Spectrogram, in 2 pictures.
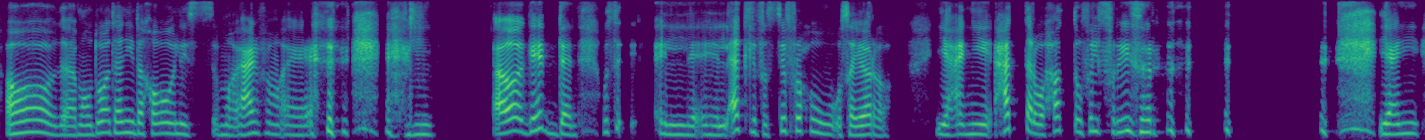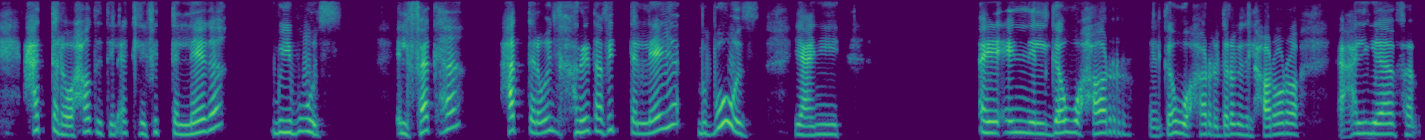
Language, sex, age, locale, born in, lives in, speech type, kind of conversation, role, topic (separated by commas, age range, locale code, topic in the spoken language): Arabic, female, 35-39, ar-EG, Egypt, Egypt, conversation, podcast, guest, إزاي بتتعامل مع بواقي الأكل بدل ما ترميها؟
